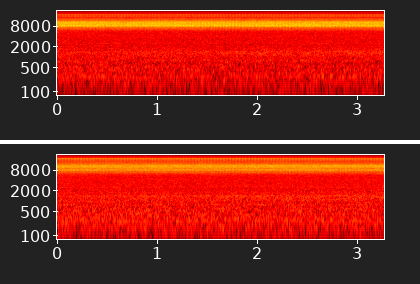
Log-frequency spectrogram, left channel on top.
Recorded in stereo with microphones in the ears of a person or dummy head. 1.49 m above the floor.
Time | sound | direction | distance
0.0 | an insect | 5° left (ahead or behind) | 1.1 m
